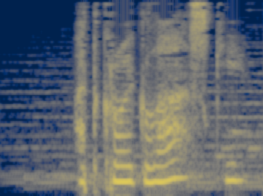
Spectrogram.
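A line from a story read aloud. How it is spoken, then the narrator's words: Soft, gentle. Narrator (Russian): мягко сказал он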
